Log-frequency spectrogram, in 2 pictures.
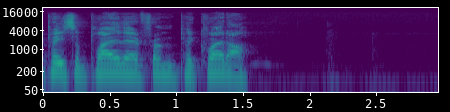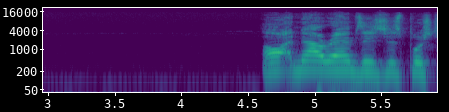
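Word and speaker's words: Paquetá: Paqueta's just been carded as well. That is Paqueta, sorry. That's how you say his name, Paqueta. I call him Paqueta all the time.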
